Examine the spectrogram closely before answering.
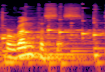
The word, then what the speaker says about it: parenthesis: about just one bracket you say parenthesis the stress is on rent if you're talking about both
